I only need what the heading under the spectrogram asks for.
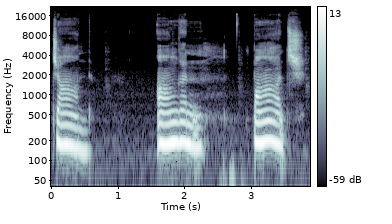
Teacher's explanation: हमारे मुख से और नाक से एक साथ ही ध्वनि निकल रही है इसी कारण से इसे अनुनासिक कहते हैं अब देखेंगे इसके बाद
